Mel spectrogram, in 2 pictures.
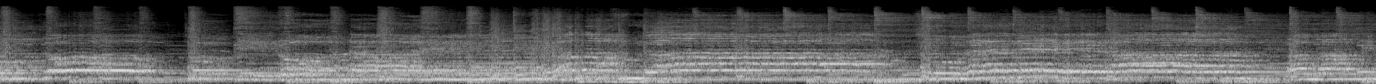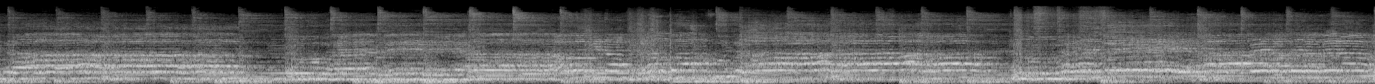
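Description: A Hindi praise-and-worship song sung live: a male lead singer on a microphone with the congregation singing along in chorus, over a drum kit keeping a steady beat.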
